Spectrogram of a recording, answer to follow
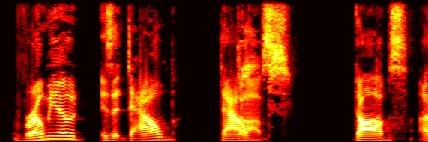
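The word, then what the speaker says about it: Doubs: they asked him specifically how do you pronounce it okay and he said it's Dobbs Dobbs okay Romeo Dobbs Got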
